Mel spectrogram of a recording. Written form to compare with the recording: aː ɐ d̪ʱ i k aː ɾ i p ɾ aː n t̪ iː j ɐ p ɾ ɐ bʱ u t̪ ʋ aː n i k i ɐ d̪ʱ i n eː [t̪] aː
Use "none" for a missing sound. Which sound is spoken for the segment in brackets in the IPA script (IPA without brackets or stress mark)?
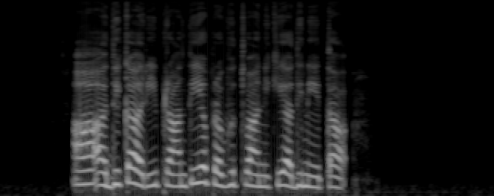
t̪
